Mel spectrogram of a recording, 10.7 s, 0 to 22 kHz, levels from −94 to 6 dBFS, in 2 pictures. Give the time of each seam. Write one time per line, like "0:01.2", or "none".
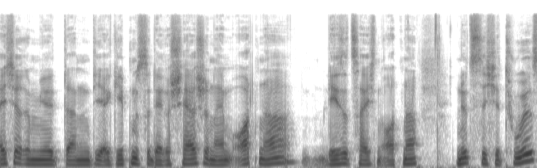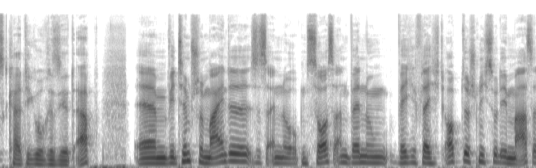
0:06.6

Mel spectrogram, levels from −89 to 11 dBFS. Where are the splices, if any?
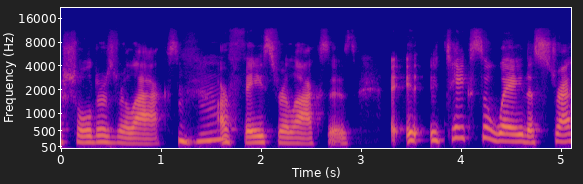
0:03.8

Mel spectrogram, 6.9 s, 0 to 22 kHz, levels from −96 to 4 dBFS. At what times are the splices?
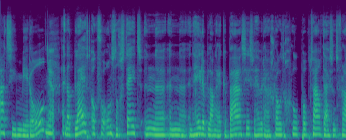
0:01.2

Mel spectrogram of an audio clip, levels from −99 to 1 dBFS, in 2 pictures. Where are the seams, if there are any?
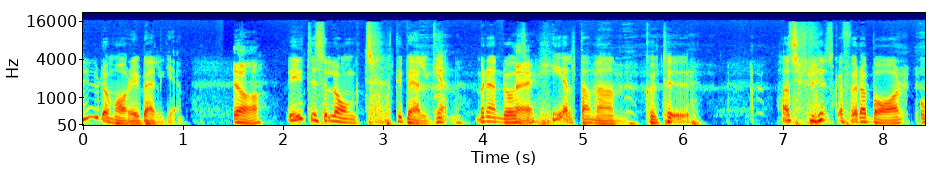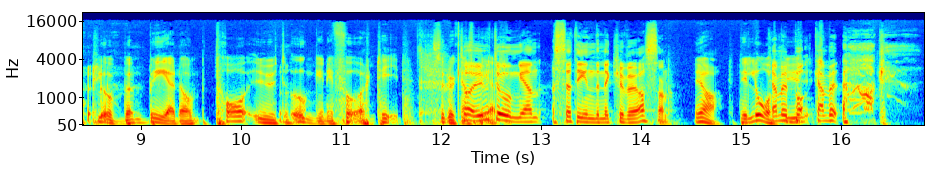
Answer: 0:14.9

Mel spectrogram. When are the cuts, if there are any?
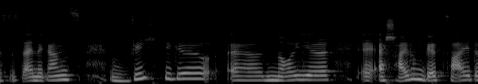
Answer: none

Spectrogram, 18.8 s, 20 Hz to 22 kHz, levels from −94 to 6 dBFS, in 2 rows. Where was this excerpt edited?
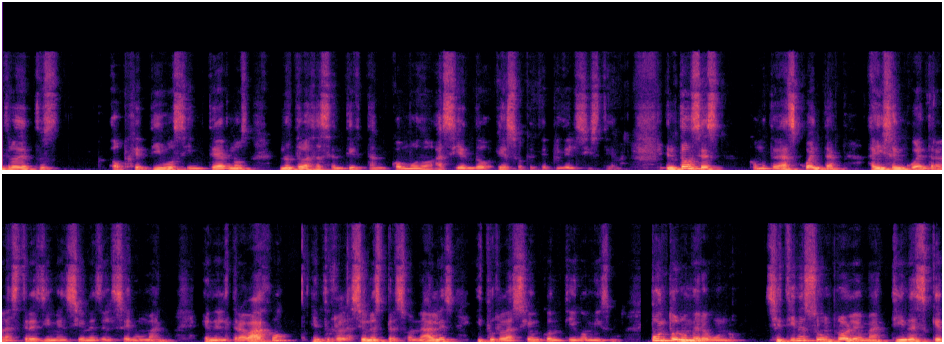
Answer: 0:15.8

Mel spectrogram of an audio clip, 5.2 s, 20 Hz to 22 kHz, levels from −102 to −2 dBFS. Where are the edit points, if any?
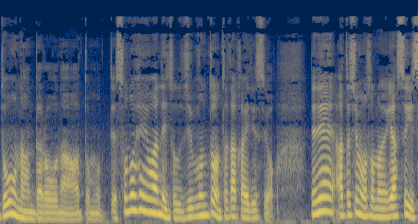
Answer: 0:02.1

